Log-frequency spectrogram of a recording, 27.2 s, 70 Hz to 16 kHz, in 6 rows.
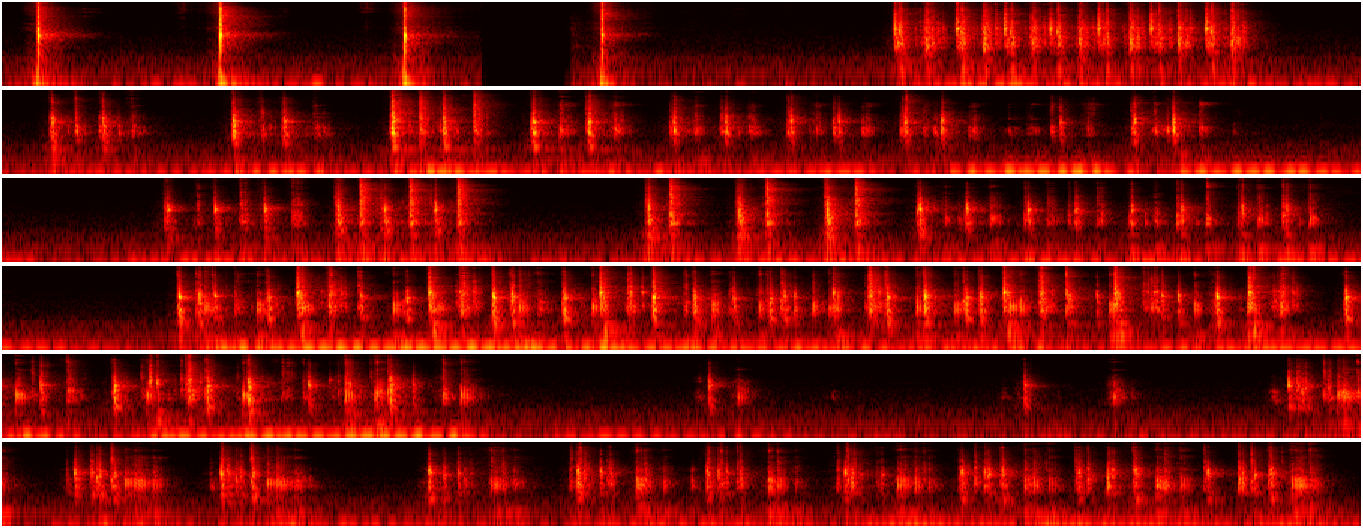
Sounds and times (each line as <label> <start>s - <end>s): Keyboard Typing Sounds 3.0s - 8.7s
Keyboard Typing Sounds 9.6s - 13.5s
Keyboard Typing Sounds 14.2s - 19.8s
Keyboard Typing Sounds 20.4s - 20.7s
Keyboard Typing Sounds 21.5s - 27.1s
